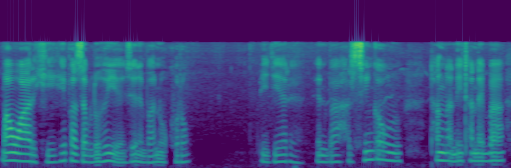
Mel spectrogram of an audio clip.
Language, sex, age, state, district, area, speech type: Bodo, female, 45-60, Assam, Baksa, rural, spontaneous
